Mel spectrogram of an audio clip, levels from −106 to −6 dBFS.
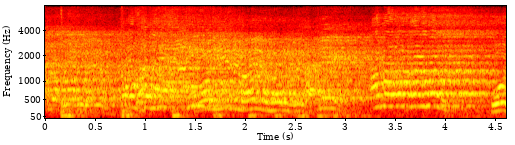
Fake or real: real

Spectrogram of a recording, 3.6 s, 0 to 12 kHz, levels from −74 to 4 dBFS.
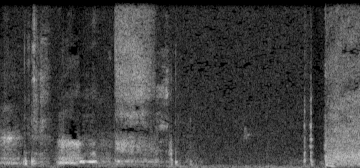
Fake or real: real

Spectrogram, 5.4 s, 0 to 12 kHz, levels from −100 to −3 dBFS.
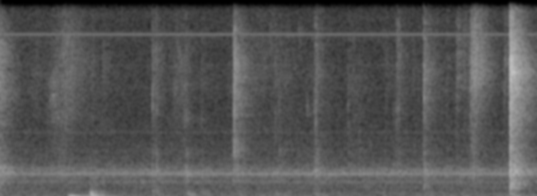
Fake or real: real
